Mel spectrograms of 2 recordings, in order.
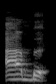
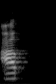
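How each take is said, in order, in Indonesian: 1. Huruf b terakhir memantul dengan gema pendek. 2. Huruf b terakhir dipotong pendek tanpa dilepas. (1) "tapi abe" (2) "Nggak sekedar ab"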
